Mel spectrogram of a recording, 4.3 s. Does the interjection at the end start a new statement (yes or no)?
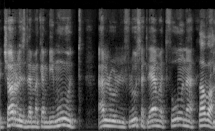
yes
